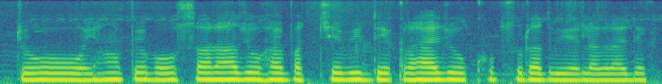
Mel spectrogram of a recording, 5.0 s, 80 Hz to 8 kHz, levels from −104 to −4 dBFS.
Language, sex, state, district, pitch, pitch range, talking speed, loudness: Hindi, male, Bihar, Darbhanga, 185 Hz, 185-190 Hz, 255 wpm, -13 LUFS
